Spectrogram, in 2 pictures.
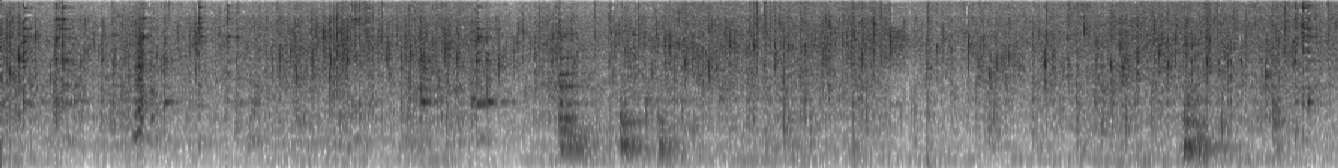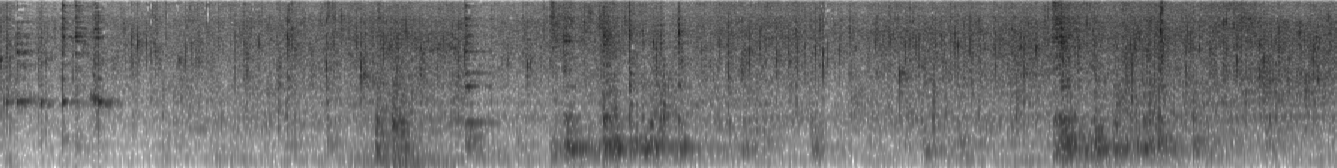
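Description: Chicken feet and freshly added ground onion paste sizzling in hot oil in a kadhai, stirred with a metal spoon that scrapes and knocks against the pan, with louder scrapes every few seconds.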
